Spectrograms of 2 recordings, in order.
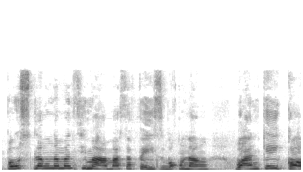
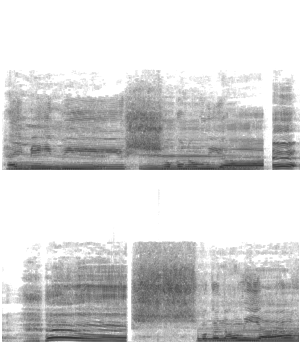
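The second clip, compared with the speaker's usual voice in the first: put-on hushing a baby; slower than usual. Newborn soothed.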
